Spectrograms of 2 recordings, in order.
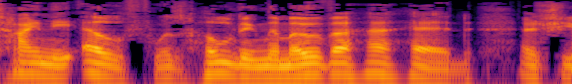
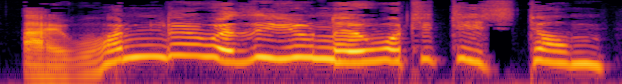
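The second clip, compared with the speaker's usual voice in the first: put-on doting old lady; 4 dB louder than usual. A narrator's reading. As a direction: fuss over him like a grandmother. Old witch teasing.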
